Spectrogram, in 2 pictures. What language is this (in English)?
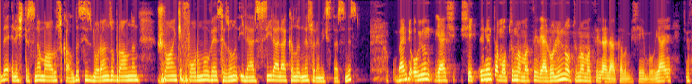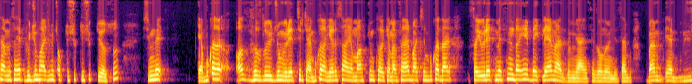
Turkish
